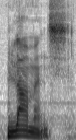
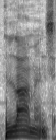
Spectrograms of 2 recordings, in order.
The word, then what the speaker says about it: Lammens: I had to go learn how to pronounce his name. His name is Senna Lmans. Lmans, emphasis on the l.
